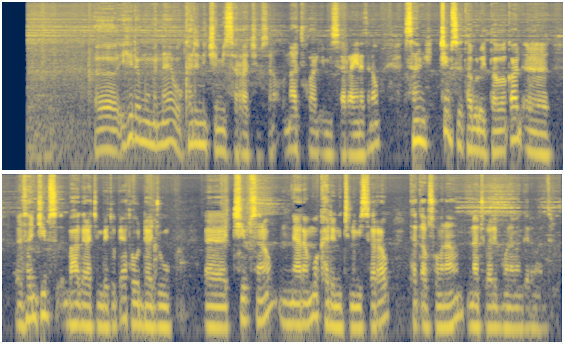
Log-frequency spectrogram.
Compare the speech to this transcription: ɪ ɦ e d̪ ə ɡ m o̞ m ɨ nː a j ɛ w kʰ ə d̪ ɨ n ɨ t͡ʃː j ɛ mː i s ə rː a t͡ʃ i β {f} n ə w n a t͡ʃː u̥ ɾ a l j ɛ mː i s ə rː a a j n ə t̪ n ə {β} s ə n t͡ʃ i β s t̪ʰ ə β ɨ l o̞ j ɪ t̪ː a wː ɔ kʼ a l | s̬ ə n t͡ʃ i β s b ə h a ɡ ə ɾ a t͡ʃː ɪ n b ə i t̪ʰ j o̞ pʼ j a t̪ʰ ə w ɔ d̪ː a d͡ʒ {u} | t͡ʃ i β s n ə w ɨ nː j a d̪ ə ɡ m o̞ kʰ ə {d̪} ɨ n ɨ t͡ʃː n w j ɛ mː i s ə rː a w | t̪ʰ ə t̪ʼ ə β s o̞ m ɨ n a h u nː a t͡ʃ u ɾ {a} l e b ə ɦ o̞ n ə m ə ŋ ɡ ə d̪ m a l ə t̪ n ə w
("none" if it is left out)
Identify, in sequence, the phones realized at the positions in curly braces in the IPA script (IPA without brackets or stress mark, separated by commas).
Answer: s, w, u, d̪, a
